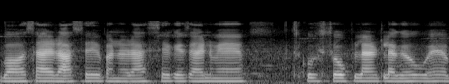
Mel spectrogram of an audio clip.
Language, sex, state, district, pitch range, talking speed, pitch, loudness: Hindi, female, Bihar, Patna, 145-150 Hz, 185 wpm, 150 Hz, -19 LUFS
